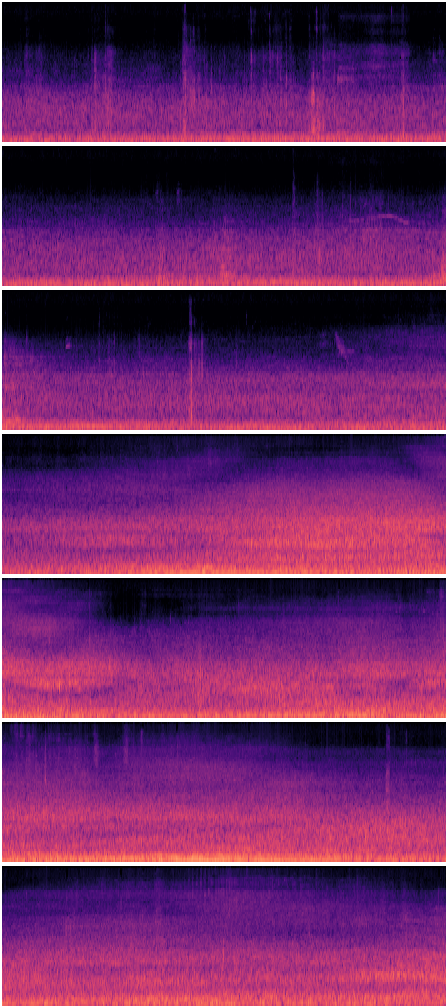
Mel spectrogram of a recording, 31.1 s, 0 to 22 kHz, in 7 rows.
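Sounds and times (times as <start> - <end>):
traffic driving past: 6.7 - 31.0.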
